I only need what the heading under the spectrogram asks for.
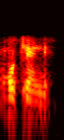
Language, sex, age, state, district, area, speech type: Telugu, male, 45-60, Andhra Pradesh, Chittoor, urban, conversation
